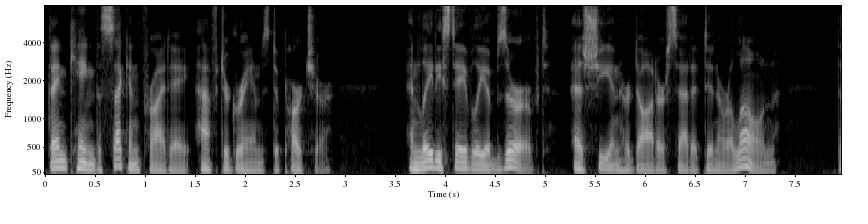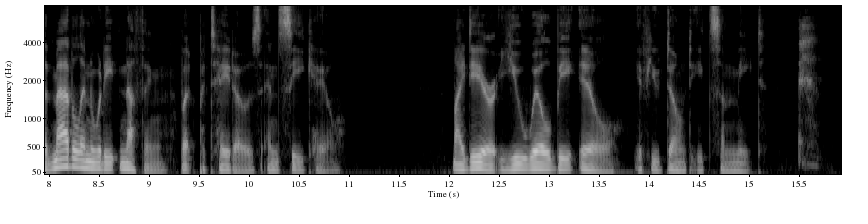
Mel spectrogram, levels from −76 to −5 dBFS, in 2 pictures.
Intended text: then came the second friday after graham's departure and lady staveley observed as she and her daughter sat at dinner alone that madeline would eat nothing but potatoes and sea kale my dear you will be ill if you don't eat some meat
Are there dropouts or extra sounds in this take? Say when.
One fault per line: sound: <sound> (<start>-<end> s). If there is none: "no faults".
sound: sniff (15.5-15.8 s)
